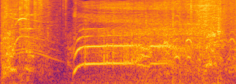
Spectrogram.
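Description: An animated character's scream: a short burst at the start, then a long held, high-pitched scream lasting about a second, over trailer music.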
